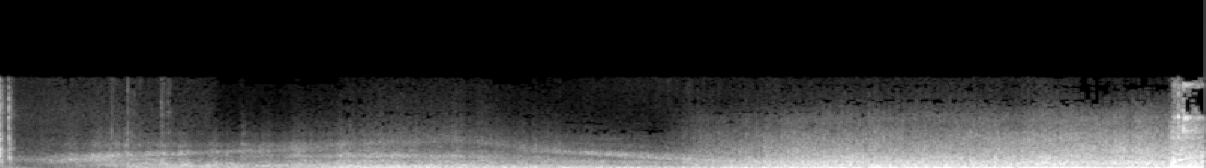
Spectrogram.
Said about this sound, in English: it was like I was blasting off into space there. Ooh. The countdown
